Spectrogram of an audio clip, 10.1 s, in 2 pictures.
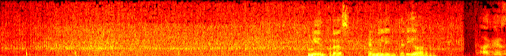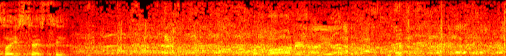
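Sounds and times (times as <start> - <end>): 
car engine running: 0.0 - 4.7
speech: 3.1 - 5.9, 7.8 - 9.5
laughter: 5.2 - 10.1.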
